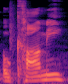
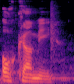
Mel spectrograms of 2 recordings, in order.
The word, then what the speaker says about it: Okami: time I called it Okami but to go with the Japanese pronunciation it would be oka me but why do I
